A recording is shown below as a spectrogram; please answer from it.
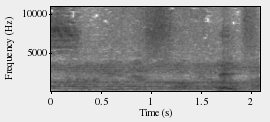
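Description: Men's barbershop chorus singing a cappella, holding a close-harmony chord. Near the end a single man's voice rises briefly over it.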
